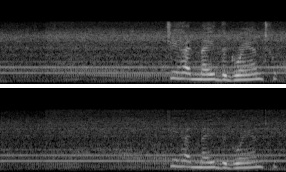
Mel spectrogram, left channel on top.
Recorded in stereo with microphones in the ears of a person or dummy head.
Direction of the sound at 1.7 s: 65° left (ahead or behind).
